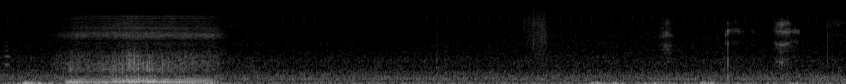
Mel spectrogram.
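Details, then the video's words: Dog snoring: one long, low rumbling snore with a wheezy, hissing upper edge lasting about a second and a half, then quiet room tone with a few faint clicks and small rustles. "Snoring dog"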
